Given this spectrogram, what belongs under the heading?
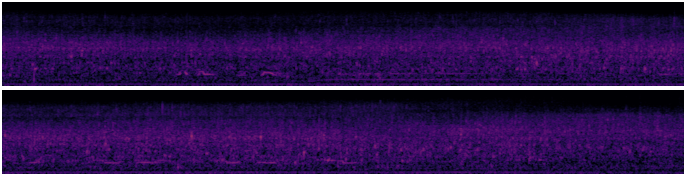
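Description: Water in a garden pond trickles steadily and softly, a continuous faint outdoor wash with a low steady hum underneath and no talking.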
